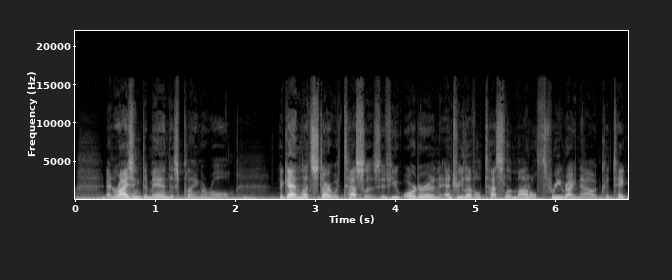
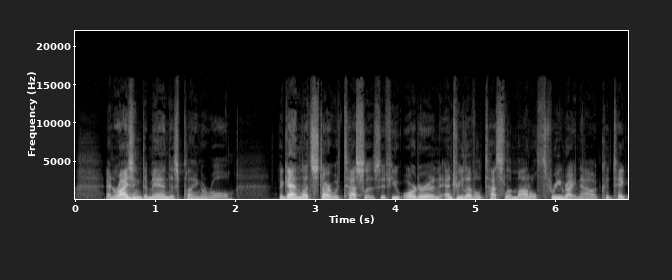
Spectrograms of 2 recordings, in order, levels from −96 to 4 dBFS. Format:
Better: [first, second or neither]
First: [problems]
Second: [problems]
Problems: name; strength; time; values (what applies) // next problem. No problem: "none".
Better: second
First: low rumble; faint; throughout; 20 dB below the speech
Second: none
